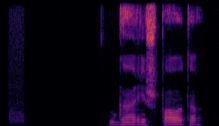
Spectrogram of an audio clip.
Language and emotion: Russian, neutral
